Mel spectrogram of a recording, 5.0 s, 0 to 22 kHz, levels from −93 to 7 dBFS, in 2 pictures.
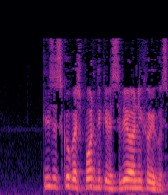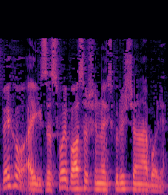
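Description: Throughout the speech, heavy lossy encoding, likely AAC compression at a low bitrate near 32 kbps, leaves the sound dull and smeared, with warbling, fizzy sibilants.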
